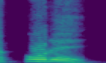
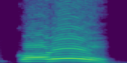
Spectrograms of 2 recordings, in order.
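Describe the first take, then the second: First: Second করে said "ko-re", closed o; o-sound pronunciation. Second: First করে said "kaw-re", open vowel; open-vowel pronunciation. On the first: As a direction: say করে with an o-kar, "ko-re". (করে-কে ওকার দিয়ে "কোরে" উচ্চারণ) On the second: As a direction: say করে without o-kar, "kaw-re". (করে-র ক-তে খোলা অ উচ্চারণ) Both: Shown as a demonstration. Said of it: "উচ্চারণটা কি করে না করে".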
